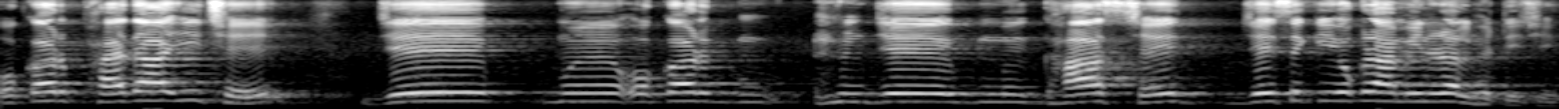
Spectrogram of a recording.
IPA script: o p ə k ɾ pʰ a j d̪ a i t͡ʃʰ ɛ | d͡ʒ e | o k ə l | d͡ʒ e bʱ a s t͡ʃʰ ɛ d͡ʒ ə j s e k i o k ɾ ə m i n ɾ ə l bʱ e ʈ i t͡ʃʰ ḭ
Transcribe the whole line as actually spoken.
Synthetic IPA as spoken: o k ə ɾ pʰ a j d̪ a i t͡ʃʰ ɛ | d͡ʒ e | o k ə ɾ | d͡ʒ e ɡʱ a s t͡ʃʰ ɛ d͡ʒ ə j s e k i o k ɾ a m i n ɾ ə l bʱ e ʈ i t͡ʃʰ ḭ

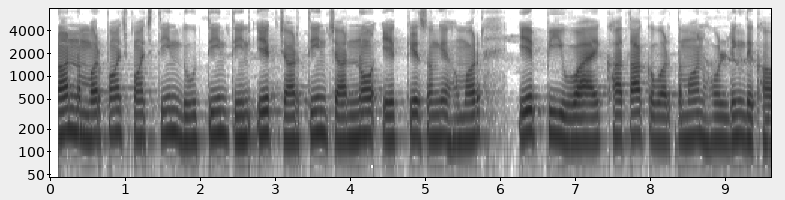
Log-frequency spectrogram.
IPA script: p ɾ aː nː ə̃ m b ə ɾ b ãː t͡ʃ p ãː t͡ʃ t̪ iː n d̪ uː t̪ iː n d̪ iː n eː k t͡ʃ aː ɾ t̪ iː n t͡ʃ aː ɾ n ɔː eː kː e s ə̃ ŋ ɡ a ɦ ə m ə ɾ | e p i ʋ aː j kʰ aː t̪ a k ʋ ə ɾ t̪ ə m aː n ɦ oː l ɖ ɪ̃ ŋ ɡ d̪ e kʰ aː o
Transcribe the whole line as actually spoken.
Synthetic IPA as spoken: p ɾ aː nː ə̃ m b ə ɾ p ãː t͡ʃ p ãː t͡ʃ t̪ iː n d̪ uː t̪ iː n t̪ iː n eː k t͡ʃ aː ɾ t̪ iː n t͡ʃ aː ɾ n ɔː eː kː e s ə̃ ŋ ɡ e ɦ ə m ə ɾ | e p i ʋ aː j kʰ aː t̪ a k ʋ ə ɾ t̪ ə m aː n ɦ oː l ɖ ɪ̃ ŋ ɡ d̪ e kʰ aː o

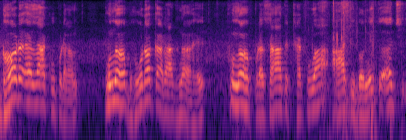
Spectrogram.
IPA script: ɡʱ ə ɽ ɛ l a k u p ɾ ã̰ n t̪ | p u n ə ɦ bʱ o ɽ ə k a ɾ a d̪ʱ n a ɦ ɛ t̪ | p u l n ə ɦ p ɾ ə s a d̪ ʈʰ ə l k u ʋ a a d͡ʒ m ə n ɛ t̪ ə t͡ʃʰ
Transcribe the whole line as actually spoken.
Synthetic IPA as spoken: ɡʱ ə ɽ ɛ l a k u p ɾ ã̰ n t̪ | p u n ə ɦ bʱ o ɽ ə k a ɾ a d̪ʱ n a ɦ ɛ t̪ | p u n ə ɦ p ɾ ə s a d̪ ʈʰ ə k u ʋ a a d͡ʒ b ə n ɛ t̪ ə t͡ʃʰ

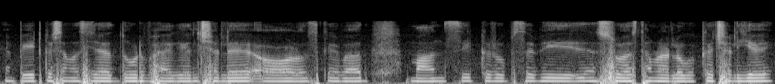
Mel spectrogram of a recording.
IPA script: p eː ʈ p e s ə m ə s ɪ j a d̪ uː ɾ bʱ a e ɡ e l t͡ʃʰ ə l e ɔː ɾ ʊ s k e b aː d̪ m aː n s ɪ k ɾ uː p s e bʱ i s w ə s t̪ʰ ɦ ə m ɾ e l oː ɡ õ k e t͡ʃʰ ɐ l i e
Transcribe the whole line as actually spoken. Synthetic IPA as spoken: p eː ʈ k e s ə m ə s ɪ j a d̪ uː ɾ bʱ a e ɡ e l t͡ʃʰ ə l e ɔː ɾ ʊ s k e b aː d̪ m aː n s ɪ k ɾ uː p s e bʱ i s w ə s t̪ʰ ɦ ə m ɾ a l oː ɡ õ k e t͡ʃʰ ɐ l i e

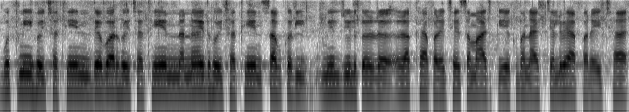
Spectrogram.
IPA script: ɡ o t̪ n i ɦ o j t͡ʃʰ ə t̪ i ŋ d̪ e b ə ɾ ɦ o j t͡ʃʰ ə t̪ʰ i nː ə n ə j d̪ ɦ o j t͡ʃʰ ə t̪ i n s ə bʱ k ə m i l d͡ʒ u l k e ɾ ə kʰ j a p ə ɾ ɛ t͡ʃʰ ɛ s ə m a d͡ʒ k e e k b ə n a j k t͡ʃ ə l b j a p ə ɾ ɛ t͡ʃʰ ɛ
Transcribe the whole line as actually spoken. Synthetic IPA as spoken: ɡ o t̪ n i ɦ o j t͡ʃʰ ə t̪ʰ i n d̪ e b ə ɾ ɦ o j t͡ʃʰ ə t̪ʰ i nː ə n ə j d̪ ɦ o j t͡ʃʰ ə t̪ʰ i n s ə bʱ k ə m i l d͡ʒ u l k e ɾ ə kʰ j a p ə ɾ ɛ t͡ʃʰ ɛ s ə m a d͡ʒ k e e k b ə n a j k t͡ʃ ə l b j a p ə ɾ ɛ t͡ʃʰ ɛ

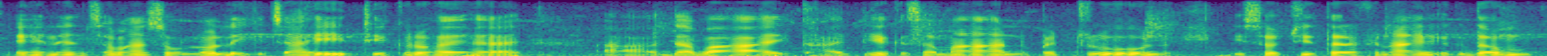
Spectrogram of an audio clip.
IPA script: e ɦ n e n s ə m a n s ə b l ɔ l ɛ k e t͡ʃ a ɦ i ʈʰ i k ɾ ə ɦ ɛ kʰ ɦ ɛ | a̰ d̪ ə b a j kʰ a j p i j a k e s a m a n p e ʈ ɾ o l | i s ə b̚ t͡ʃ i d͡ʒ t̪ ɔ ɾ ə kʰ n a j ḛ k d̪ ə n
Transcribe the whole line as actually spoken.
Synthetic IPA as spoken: e ɦ n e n s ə m a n s ə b l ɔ l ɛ k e t͡ʃ a ɦ i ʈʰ i k ɾ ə ɦ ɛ ɦ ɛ | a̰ d̪ ə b a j kʰ a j p i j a k e s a m a n p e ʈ ɾ o l | i s ə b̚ t͡ʃ i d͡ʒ t̪ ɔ ɾ ə kʰ n a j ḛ k d̪ ə m

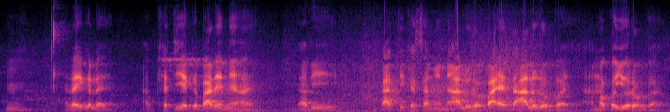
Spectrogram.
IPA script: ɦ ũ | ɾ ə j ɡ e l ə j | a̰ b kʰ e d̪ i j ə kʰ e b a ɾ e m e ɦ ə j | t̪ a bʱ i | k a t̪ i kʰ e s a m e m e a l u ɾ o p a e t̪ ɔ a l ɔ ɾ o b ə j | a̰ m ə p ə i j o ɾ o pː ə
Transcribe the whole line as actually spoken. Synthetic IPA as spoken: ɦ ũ | ɾ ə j ɡ e l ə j | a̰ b kʰ e t̪ i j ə k e b a ɾ e m e ɦ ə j | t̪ ə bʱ i | k a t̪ i k e s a m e m e a l u ɾ o p a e t̪ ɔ a l u ɾ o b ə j | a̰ m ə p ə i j o ɾ o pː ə

